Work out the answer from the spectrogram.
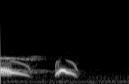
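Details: Decoy spotted dove cooing to call wild doves: a short, soft, low coo that slides downward, a brief pause, then a second shorter falling coo, with quiet surroundings.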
